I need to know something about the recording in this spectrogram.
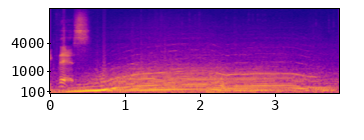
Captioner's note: revs engine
